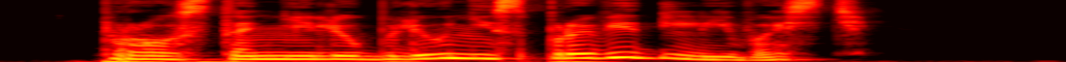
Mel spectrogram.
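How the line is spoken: Heated grumble. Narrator (Russian): Буркнула я, осознав, что и правда что-то слишком распалилось

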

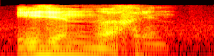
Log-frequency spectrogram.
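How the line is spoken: General's mutter under breath. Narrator (Russian): пробурчал генерал под нос

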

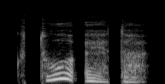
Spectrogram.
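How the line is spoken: Frightened question. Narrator (Russian): испуганно спросила Лидочка

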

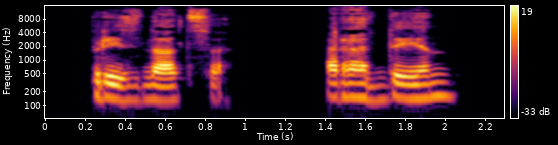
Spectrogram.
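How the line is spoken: Bursting into laughter. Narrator (Russian): Вольгот расхохотался

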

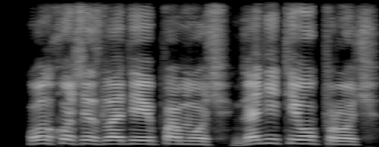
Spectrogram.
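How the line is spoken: Shrill yelling. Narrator (Russian): завопила мартышка Коко

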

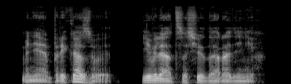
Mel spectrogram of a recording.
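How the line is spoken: Quiet. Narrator (Russian): тихо произнес Волан-де-Морт

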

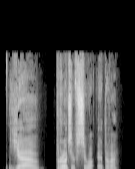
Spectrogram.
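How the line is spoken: Dry reply. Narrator (Russian): сухо ответил

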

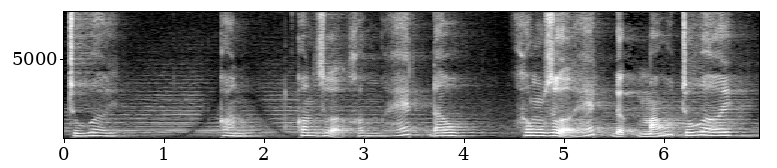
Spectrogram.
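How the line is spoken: Child whimpering, near tears. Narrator (Vietnamese): Nó mếu máo nói

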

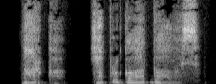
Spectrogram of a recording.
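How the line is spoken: Whisper in the ear. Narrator (Russian): шепнула мне на ухо Манька

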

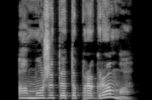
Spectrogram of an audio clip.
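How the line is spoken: Uncertain question. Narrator (Russian): неуверенно спросила жена Ленчика Шура, первый раз подав голос

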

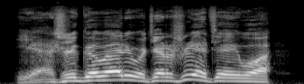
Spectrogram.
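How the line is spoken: Growl. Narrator (Russian): прорычал Рэй

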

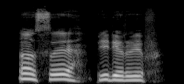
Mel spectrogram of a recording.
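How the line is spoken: Tired command. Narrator (Russian): устало приказал лекарь

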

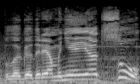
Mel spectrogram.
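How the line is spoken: Screamed. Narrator (Russian): Заорала она

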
